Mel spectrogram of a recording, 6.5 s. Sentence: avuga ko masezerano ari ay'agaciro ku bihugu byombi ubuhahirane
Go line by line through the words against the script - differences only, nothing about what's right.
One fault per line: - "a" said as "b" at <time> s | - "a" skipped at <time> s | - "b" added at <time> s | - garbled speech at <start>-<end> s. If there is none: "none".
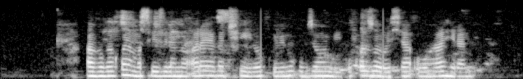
- "aya" added at 1.6 s
- "kuko azoroshya" added at 4.3 s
